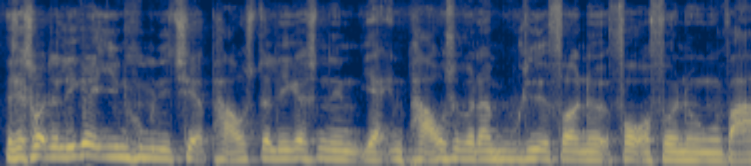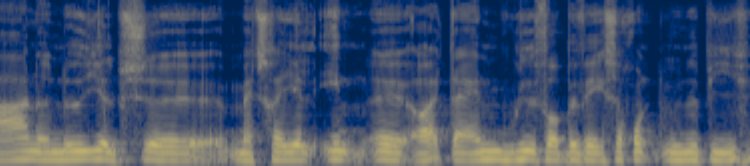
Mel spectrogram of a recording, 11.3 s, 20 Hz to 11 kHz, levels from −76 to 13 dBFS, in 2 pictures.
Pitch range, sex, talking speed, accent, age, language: 115-140 Hz, male, 245 wpm, native, 50-69, Danish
